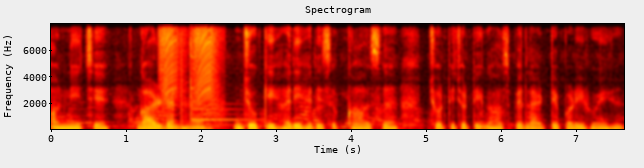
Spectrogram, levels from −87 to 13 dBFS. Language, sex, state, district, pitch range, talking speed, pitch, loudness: Hindi, female, Uttar Pradesh, Muzaffarnagar, 185-200 Hz, 135 wpm, 195 Hz, -20 LUFS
